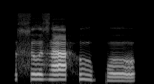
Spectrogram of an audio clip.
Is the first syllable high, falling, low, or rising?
high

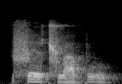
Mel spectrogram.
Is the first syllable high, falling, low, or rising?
falling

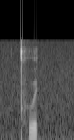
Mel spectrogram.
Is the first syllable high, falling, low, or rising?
high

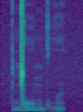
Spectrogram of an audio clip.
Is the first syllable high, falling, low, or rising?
high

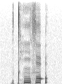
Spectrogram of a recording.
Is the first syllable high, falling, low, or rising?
low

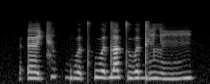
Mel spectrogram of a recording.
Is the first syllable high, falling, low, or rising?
low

